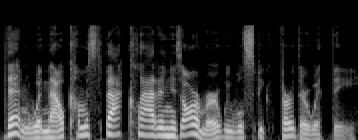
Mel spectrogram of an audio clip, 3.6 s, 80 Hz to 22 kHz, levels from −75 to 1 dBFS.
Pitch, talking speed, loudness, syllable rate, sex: 155 Hz, 250 wpm, -19 LUFS, 5.3 syllables/s, male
